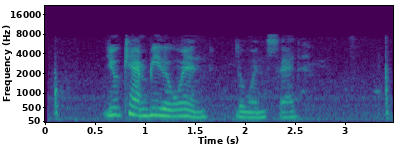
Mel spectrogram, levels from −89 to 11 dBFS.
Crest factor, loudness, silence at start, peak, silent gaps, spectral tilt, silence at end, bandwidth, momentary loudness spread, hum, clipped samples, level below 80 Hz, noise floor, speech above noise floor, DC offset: 18 dB; -26 LUFS; 0.1 s; -10 dBFS; none; -5 dB/octave; 0 s; 8.2 kHz; 16 LU; none; under 0.1%; -64 dBFS; -52 dBFS; 27 dB; under 0.1%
